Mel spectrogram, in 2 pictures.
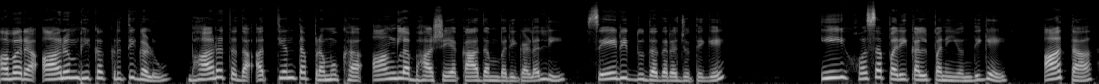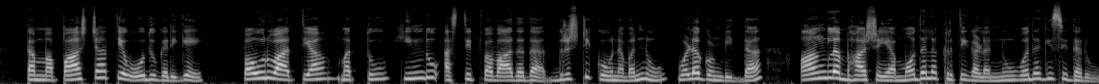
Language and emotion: Kannada, neutral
